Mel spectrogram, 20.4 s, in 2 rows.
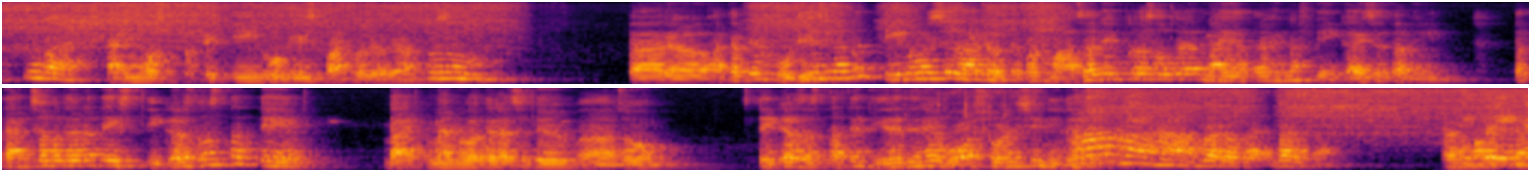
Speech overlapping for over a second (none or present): none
